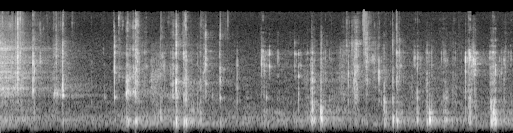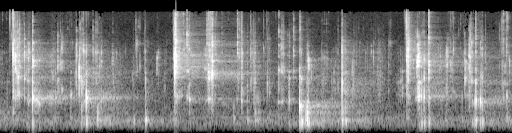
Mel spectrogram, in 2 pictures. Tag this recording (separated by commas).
people eating apple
